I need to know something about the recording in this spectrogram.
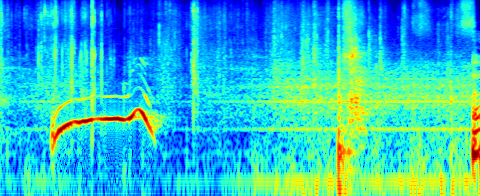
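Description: Clear plastic wrap crinkling and tearing as it is peeled off a new basketball, with scattered small crackles. About a second in, a short held whine-like tone rises at its end and fades.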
